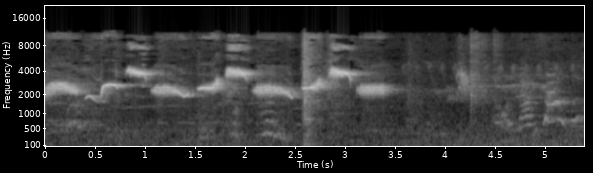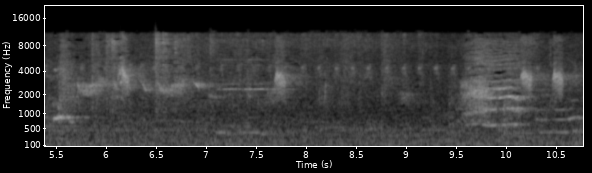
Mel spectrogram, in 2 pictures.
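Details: Chinese hwamei singing repeated looping whistled phrases for about three seconds, then fainter scattered chirps and a short final warbled burst.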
